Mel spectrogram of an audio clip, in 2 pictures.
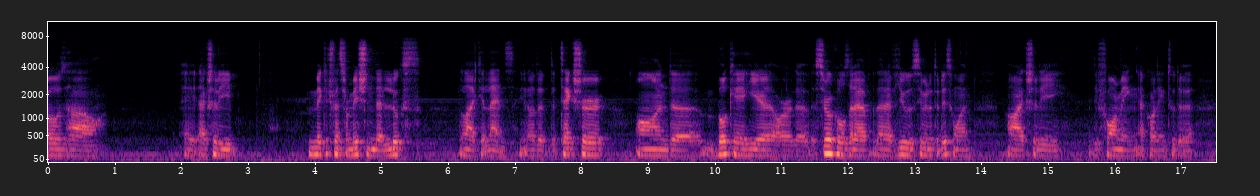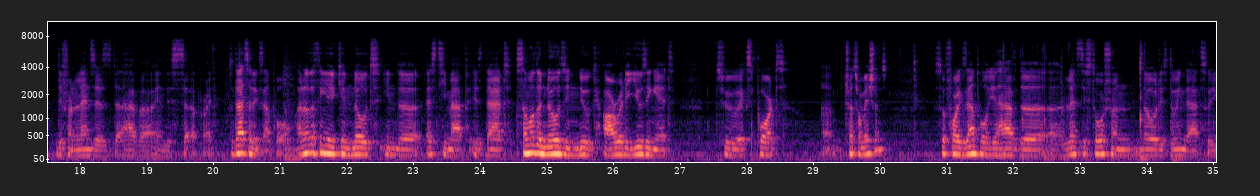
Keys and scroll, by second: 12.8 1, 23.4 1, 31.9 Tab, 31.9-33.0 typing, 33.7 Down, 33.9 Return, 34.9 1.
